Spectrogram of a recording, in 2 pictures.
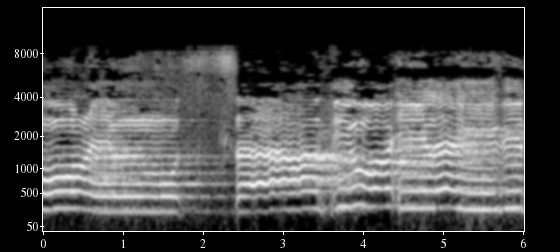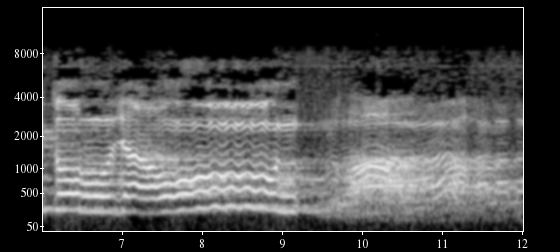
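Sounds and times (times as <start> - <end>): man chanting melodically: 0.0 - 12.0.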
